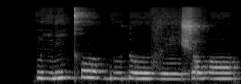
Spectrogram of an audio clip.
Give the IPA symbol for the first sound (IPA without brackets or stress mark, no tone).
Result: kʷ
